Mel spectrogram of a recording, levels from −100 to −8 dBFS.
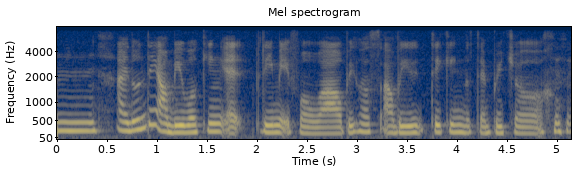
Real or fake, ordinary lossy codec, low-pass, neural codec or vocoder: real; none; 7.2 kHz; none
